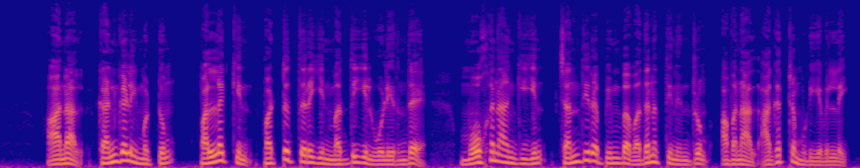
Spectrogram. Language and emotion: Tamil, neutral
